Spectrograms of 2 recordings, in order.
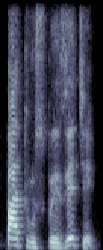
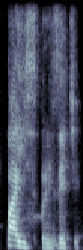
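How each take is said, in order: First: The word keeps its full first part, patru. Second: The word starts with the shortened form, pai. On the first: "si tu dis patrus presece, c'est pas c'est pas faux" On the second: "pour la facilité de prononciation, ils disent pais presece"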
